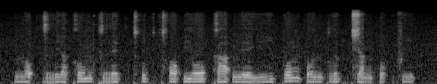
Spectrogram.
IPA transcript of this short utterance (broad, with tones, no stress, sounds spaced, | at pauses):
n ɔ˨˩ ʔ t r i˩˦ a̯ k o˥˩ m k r e˦˥ k̚ tʰ u˥˩ k̚ tʰ ɔ˦˥ ʔ j oː˥˩ k a˥˩ ʔ ŋ eː˨˩ j iː˦˥ p o˥˩ m ʔ o˧ n p l ɯ˦˥ k̚ t͡ɕ a˨˩ ŋ ʔ o˨˩ k̚ f i˦˥ t̚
